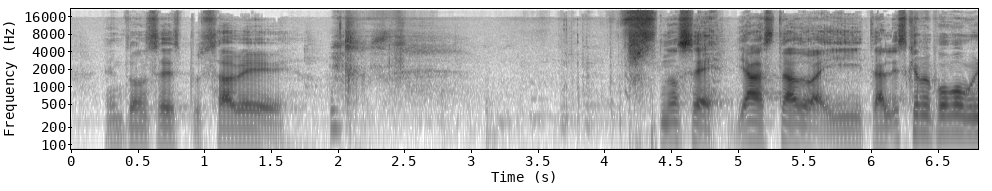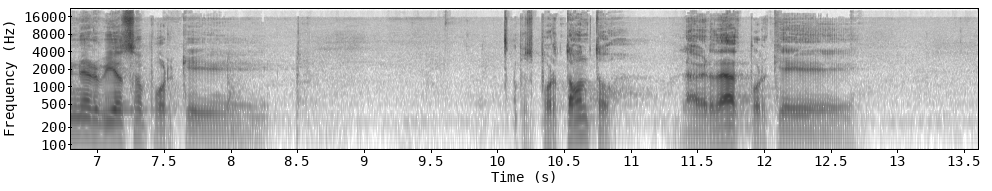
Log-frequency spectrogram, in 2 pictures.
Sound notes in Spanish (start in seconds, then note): 2.0 Risas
